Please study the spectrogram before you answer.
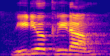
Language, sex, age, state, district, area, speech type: Sanskrit, male, 30-45, Karnataka, Dakshina Kannada, rural, spontaneous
